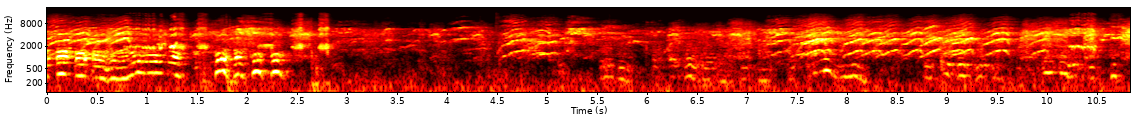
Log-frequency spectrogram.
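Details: Fluffy rainbow lorikeets in a group, giving a dense, continuous chatter of shrill, buzzy screeches and squeaks that overlap rapidly, with louder harsh calls in the first few seconds.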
